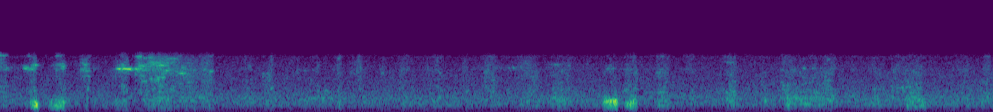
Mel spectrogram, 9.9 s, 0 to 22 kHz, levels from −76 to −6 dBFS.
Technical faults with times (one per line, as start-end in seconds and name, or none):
0.00-9.94 AMR narrowband mobile codec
